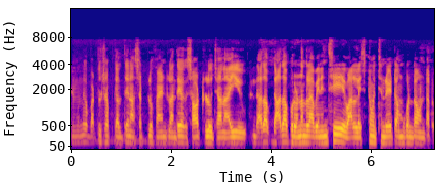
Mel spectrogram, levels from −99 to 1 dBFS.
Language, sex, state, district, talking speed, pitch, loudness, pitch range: Telugu, male, Andhra Pradesh, Guntur, 225 wpm, 120 Hz, -17 LUFS, 115-125 Hz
